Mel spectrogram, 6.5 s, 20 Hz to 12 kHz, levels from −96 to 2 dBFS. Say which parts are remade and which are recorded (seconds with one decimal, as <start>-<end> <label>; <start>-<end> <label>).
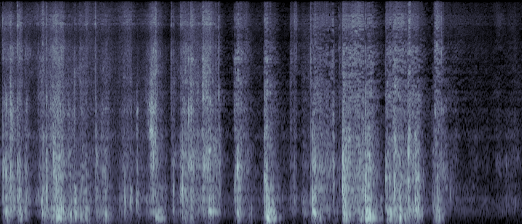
0.0-4.0 remade; 4.0-5.5 recorded; 5.5-6.5 remade

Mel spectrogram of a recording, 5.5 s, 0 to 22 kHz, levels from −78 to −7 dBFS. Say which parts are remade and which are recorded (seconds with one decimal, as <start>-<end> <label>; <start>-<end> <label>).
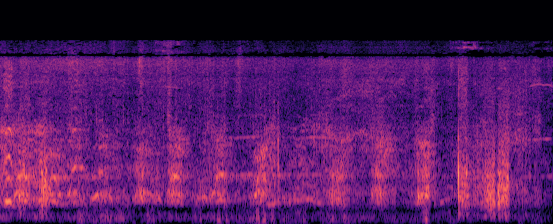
0.0-3.3 recorded; 3.3-4.3 remade; 4.3-5.5 recorded

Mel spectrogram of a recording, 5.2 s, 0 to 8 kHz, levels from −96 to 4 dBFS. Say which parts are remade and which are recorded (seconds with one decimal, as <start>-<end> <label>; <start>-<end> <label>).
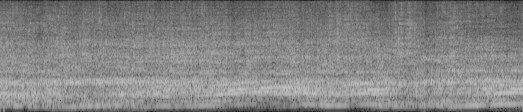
0.0-5.2 recorded

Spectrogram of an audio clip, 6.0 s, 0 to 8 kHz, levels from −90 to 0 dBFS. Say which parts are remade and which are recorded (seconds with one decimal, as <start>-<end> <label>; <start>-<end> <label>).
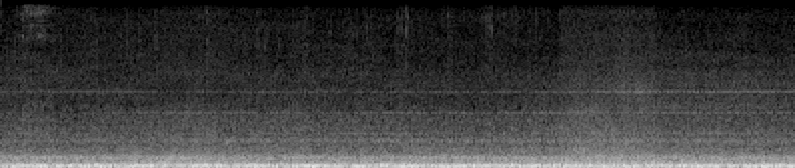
0.0-1.2 recorded; 1.2-1.7 remade; 1.7-4.2 recorded; 4.2-4.9 remade; 4.9-6.0 recorded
